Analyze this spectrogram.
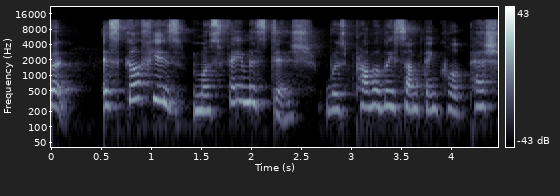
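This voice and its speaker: This woman's voice has a somewhat breathy quality. She talks at a fairly slow pace. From Quebec. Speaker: professor and food historian. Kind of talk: lecture.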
